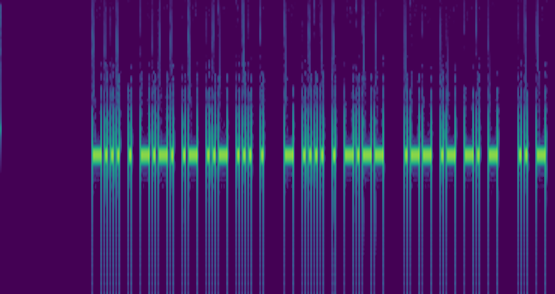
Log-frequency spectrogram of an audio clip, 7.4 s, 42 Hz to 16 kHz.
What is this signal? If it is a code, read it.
Morse code, heard as a keyed tone, about 30 wpm, 700 Hz. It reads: BECAUSE THEY WANT IT
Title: Sentences from Top 800 Words 30wpm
